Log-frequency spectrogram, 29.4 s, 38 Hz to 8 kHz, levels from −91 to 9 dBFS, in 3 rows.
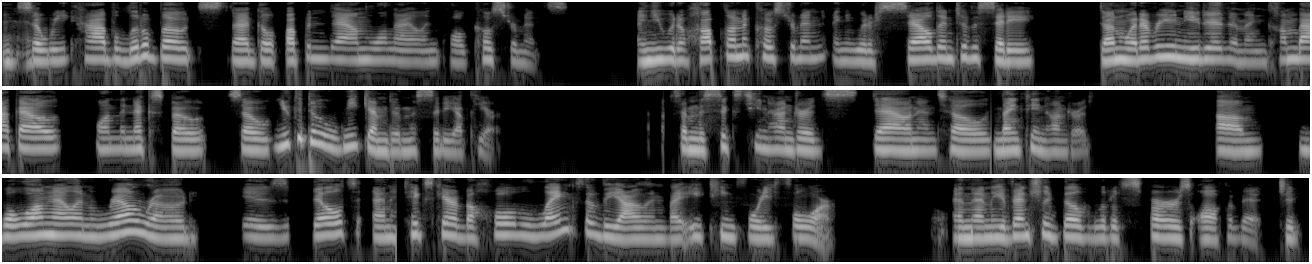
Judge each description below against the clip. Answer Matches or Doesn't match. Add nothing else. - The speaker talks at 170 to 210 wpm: Matches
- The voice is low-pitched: Doesn't match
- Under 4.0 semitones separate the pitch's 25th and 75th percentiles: Matches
